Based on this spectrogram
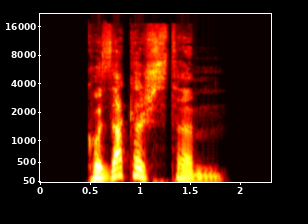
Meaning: strong dative masculine/neuter singular superlative degree of kosakisch
- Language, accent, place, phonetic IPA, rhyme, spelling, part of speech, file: German, Germany, Berlin, [koˈzakɪʃstəm], -akɪʃstəm, kosakischstem, adjective, De-kosakischstem.ogg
